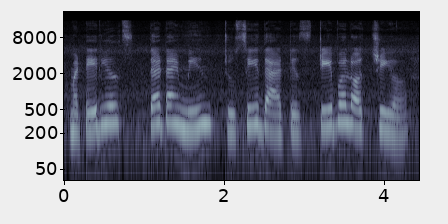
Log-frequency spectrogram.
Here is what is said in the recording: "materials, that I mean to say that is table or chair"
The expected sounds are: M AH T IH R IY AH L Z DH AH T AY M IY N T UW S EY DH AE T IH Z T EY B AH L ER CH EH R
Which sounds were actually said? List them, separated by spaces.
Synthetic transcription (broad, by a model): M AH T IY R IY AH L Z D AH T AY M IY N T UW S EY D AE T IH S T EY B AH L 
